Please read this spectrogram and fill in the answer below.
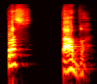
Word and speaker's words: प्रस्ताव: हेर्नुहोस् है त, यसको उच्चारण हुन्छ प्रस्ताव। प्रस्ताव भन्दा यहाँ व भए पनि हामीले उच्चारण गर्दा बको उच्चारण गर्छौँ। प्रस्ताव यसरी उच्चारण गर्छौँ।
